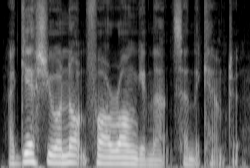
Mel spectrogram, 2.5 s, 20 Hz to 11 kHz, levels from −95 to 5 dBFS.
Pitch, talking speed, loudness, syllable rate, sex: 125 Hz, 285 wpm, -15 LUFS, 6.3 syllables/s, male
